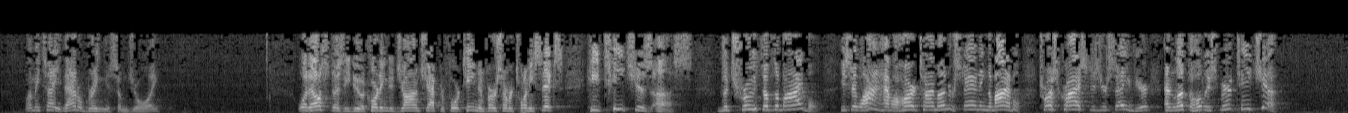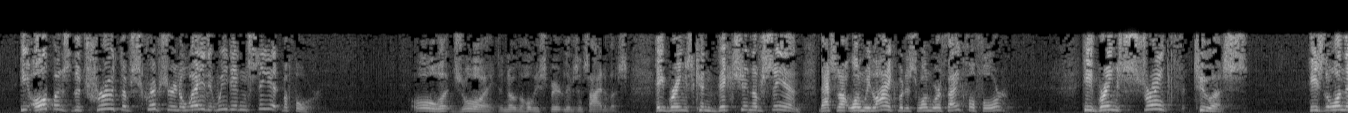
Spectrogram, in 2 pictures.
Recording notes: Ketha Heights Baptist Church ~ Live Broadcast.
